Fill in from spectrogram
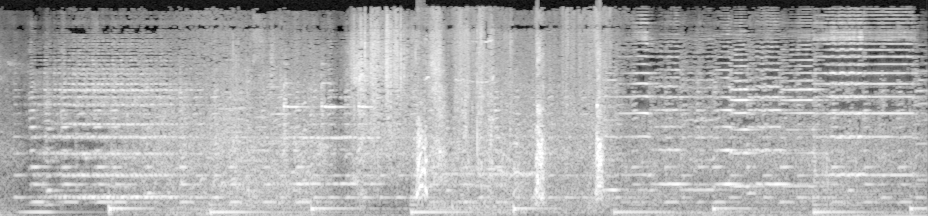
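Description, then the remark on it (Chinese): A few sharp barks from stray dogs in the streets of Istanbul, from the documentary Stray by director Elizabeth Lo, ring out over a steady musical backdrop of sustained tones and a repeating low bass line, with a couple of softer yips in between. “它是导演 Elizabeth Low 从流浪狗的视角，跟随着他们在伊斯坦布尔街头游荡看到的一切。”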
